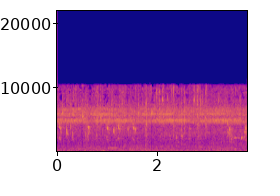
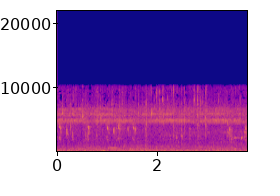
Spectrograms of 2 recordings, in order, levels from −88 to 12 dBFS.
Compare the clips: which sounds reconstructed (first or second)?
first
